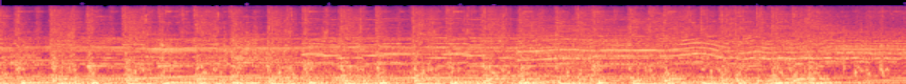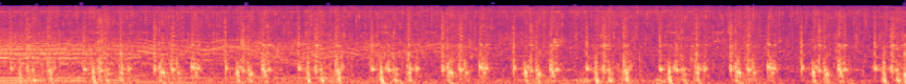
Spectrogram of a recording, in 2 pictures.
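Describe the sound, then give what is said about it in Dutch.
A rock song plays loudly, then gives way to a steady, rhythmic clip-clop of horse hooves, prominent, continuing on its own to the end. “gaan ze. De paard.”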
